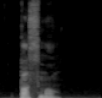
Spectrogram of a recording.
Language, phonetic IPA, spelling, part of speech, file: Polish, [ˈpasmɔ], pasmo, noun, Pl-pasmo.ogg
